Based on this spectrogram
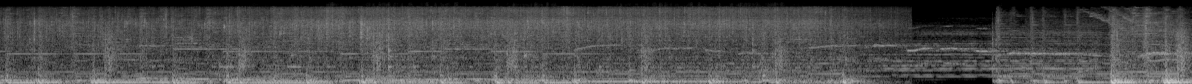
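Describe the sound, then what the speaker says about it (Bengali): Chopped carrot, beans and capsicum fry in a pan with ginger and garlic, giving a steady close crackling sizzle with stirring scrapes, briefly cut out near the end before resuming. "সবজিগুলো আমার ভাজা ভাজা গেছে"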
